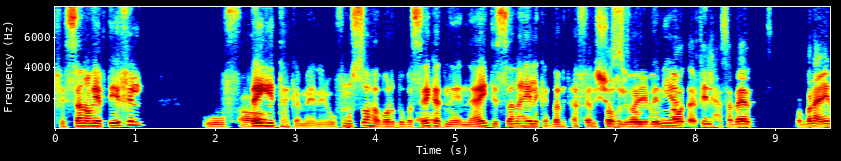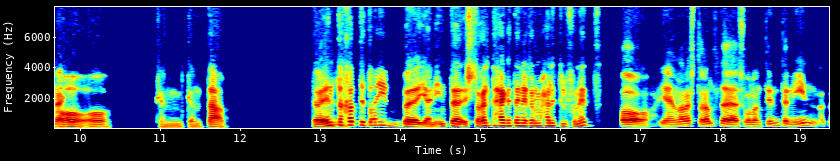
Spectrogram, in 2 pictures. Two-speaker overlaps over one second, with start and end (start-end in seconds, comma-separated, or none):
6.7-7.9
